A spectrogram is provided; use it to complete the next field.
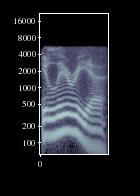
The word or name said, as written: Elyria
